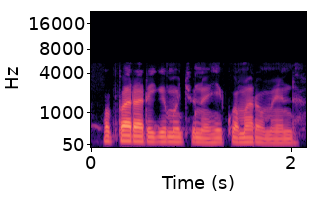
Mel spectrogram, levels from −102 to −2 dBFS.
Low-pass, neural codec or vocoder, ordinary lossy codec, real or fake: 5.4 kHz; none; none; real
